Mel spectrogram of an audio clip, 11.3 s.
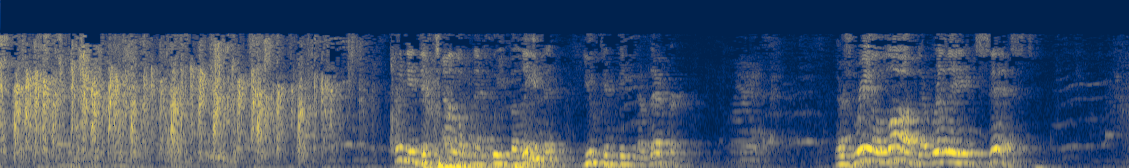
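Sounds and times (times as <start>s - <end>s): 
crowd applauding: 0.0s - 4.1s
speech: 4.0s - 7.0s, 8.4s - 10.3s.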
